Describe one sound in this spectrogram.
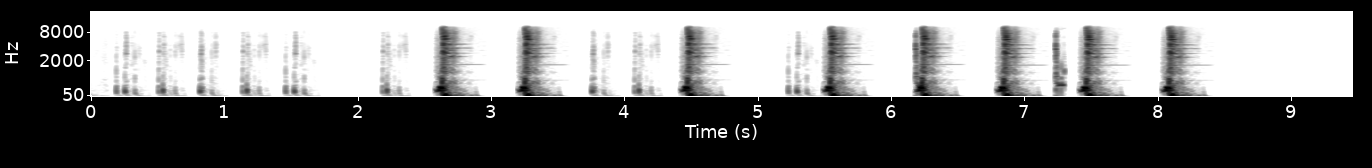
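Footsteps thud on hard ground at a steady pace.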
